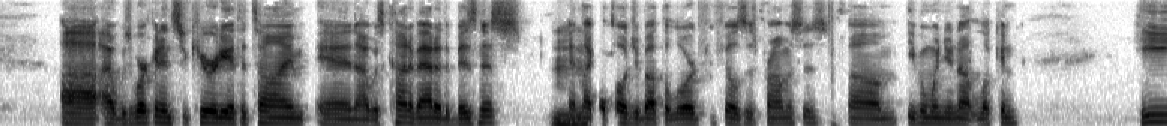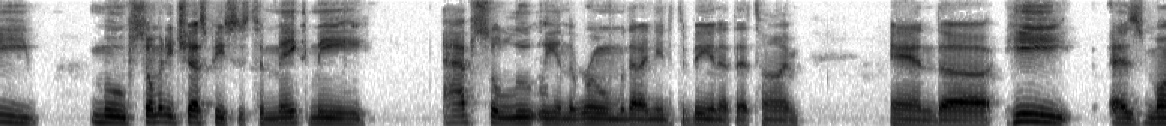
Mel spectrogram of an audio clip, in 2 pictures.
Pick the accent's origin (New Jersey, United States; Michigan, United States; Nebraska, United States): New Jersey, United States; also born or lived in New York / California; now in Los Angeles, United States; I was born in Jersey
